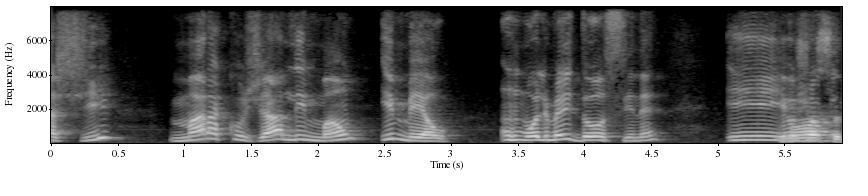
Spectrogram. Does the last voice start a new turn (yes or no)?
no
